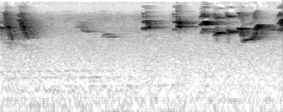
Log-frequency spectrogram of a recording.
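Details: Oriental magpie-robin in a madan tree arbor, giving bright high whistled notes and sliding sweeps in short bursts, a quiet gap in the middle, then a livelier run of varied whistles toward the end.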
